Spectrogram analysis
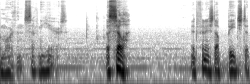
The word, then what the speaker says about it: Scylla: A Scylla. It finished up beached at the entrance to the harbor. I did pronounce it right.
